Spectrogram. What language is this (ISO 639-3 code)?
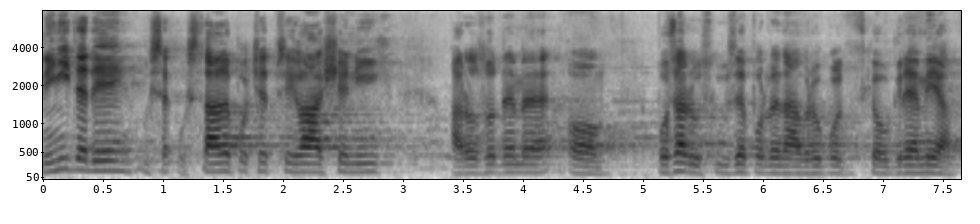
ces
